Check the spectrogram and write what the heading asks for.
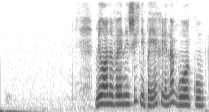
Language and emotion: Russian, positive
